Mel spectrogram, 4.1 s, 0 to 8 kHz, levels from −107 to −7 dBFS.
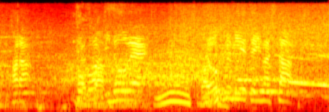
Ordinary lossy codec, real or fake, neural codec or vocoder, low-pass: Opus, 64 kbps; real; none; 7.2 kHz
